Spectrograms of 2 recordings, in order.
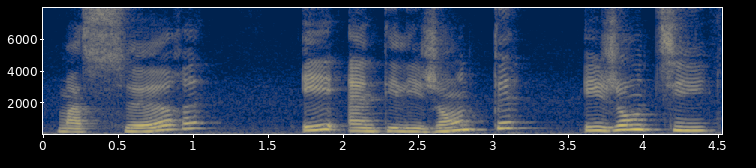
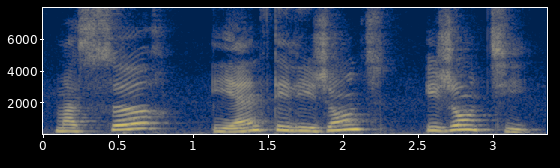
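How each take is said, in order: First: "Ma sœur", pause, "est intelligente", pause, "et gentille"; chunk by chunk. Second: Said in the usual way. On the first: Shown as a demonstration. Model broken into chunks for learners.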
